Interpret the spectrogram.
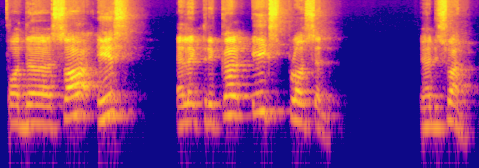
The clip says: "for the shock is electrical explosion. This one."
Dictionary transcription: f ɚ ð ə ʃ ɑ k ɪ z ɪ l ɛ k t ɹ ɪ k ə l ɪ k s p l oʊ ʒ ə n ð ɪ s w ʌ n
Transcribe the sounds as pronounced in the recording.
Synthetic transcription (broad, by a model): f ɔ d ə s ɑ ɪ s ɪ l ɛ k t ɹ ɪ k ə l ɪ k s p l oʊ s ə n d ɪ s w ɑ n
